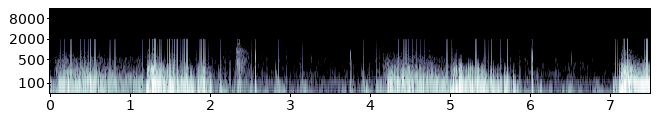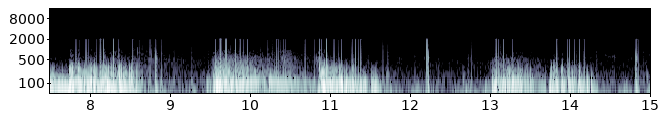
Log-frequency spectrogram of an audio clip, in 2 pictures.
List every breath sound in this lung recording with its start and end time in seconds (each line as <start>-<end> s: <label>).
0.00-1.16 s: inhalation
0.00-1.16 s: crackles
1.16-2.56 s: exhalation
1.16-2.56 s: crackles
4.01-4.96 s: inhalation
4.01-4.96 s: crackles
5.00-6.06 s: exhalation
5.00-6.06 s: crackles
7.01-7.75 s: inhalation
7.01-7.75 s: crackles
7.75-8.93 s: exhalation
7.75-8.93 s: crackles
9.50-10.79 s: inhalation
9.50-10.79 s: crackles
10.85-11.70 s: exhalation
10.85-11.70 s: crackles
12.92-13.74 s: inhalation
12.92-13.74 s: crackles
13.78-14.59 s: exhalation
13.78-14.59 s: crackles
